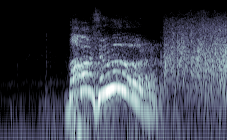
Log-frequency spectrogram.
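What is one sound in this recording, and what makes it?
A man calls out loudly in a ringing voice.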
